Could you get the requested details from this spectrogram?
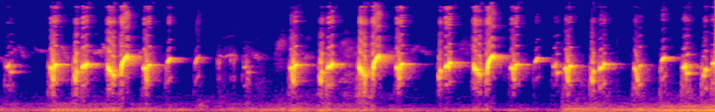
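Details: Yellow-vented bulbul singing in a long continuous run, used to train reluctant birds to sing: quick bubbly warbled notes in rapid clusters, two short gaps, and a soft low hum in the background.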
